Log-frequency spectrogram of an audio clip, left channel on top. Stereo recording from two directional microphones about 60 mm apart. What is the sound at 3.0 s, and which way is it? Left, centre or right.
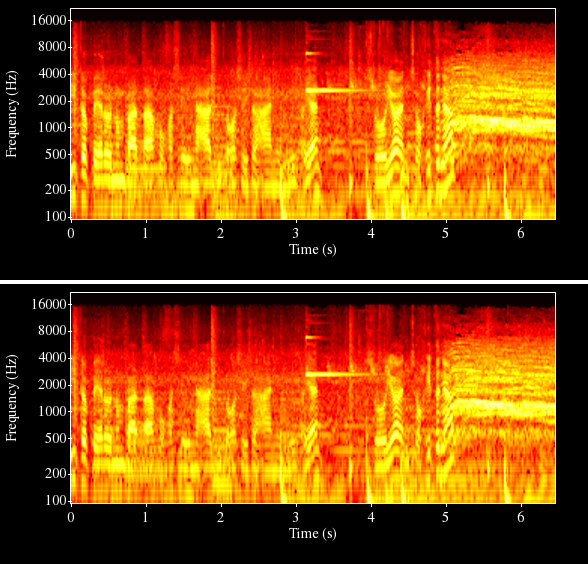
Speech, centre.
